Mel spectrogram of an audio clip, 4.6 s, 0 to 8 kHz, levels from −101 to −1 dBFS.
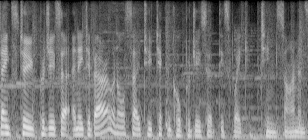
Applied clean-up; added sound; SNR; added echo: none; none; none; none.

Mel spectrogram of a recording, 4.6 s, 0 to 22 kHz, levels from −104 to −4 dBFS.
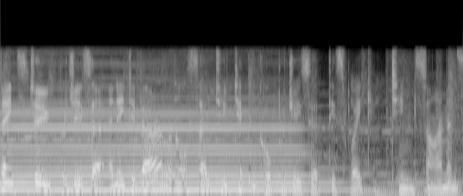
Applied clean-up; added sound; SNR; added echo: none; Bowed string instrument; -1 dB; none.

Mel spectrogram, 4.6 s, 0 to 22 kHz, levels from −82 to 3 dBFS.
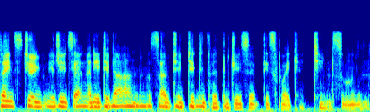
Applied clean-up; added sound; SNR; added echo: neural diffusion model UNIVERSE++.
